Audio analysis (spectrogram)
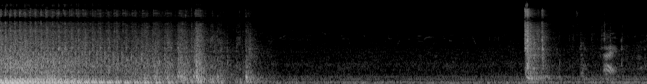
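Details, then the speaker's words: Craftsman riding mower with a Briggs & Stratton 14hp engine, after a starter replacement fixed a high amp draw; it catches with a rough two-second sputter and dies; the cylinder floods if the key is left on, and the plug needs cleaning. "the starter managed to fix our issue of a high amp draw killing its battery all the time, leading to slow and hard starting, except for the normal hard starting of it flooding all the time and me having to remove the spark plug, clean it, and put it back in every single time I start it"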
